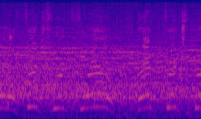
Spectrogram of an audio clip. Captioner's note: crowd cheering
